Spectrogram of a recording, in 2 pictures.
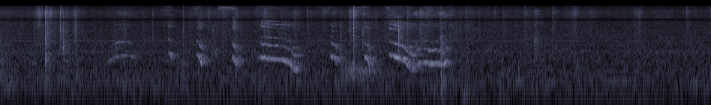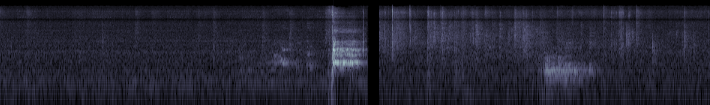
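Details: Five-week-old Bichon Frisé puppies at a small kennel in Vejle, Denmark, give a run of high, thin whimpers that slide downward, several in quick succession over six seconds; after a long quiet stretch comes one sharp knock, then faint murmuring.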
